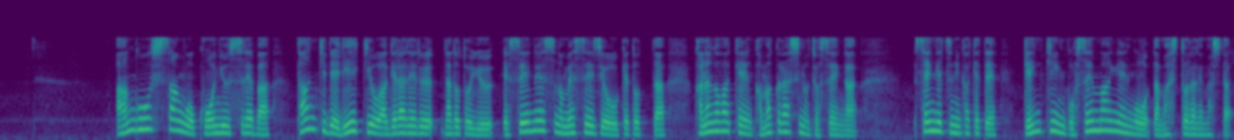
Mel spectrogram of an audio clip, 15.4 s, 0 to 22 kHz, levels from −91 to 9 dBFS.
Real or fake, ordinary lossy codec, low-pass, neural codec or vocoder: fake; MP3, 64 kbps; 7.2 kHz; codec, 16 kHz, 8 kbps, FunCodec, trained on LibriTTS, 25 frames a second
